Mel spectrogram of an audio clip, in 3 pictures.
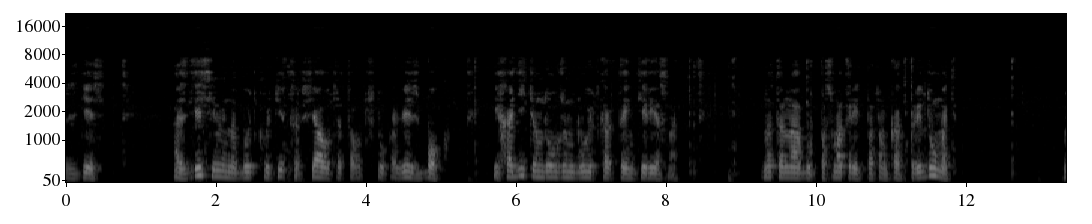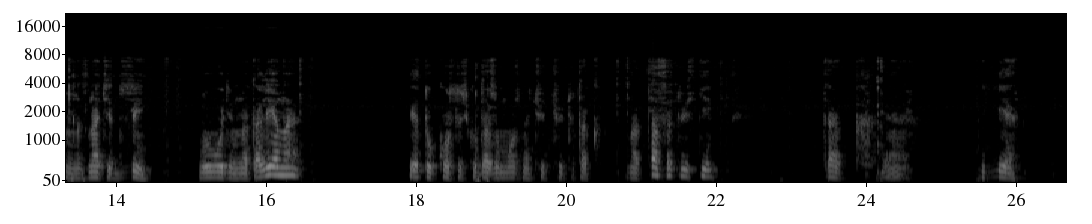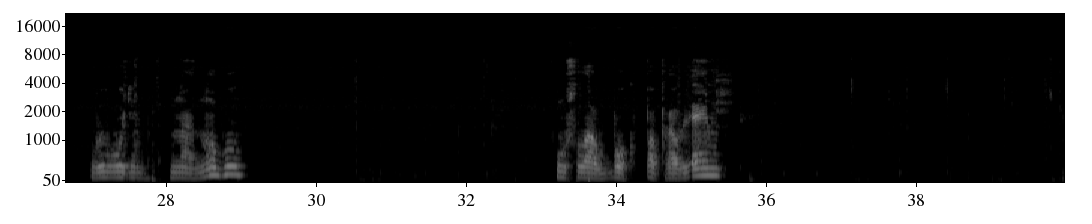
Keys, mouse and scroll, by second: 1.9-2.9 middle drag, 5.6-8.3 middle drag, 8.3-8.9 scroll down 1, 8.9 scroll down 1, 9.0-10.1 middle drag, 11.8 middle click, 13.3 g, 18.8 g, 20.7 click, 21.9 click, 22.9-24.2 middle drag, 25.4 e, 27.9-30.7 middle drag, 30.9-32.4 middle drag, 33.4 g, 34.8 click, 36.1-37.3 middle drag, 37.9 middle click, 39.2 shift+middle click.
